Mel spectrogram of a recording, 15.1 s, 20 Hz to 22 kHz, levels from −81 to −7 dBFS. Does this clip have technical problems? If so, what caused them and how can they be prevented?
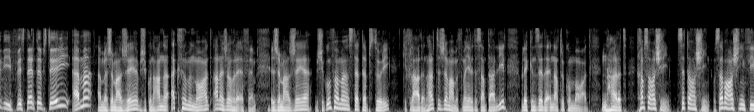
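No, this clip has no technical problems, so there is nothing to prevent.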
